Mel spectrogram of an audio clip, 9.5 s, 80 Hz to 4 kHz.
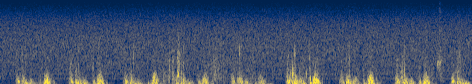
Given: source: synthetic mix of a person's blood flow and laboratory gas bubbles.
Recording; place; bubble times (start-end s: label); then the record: Doppler ultrasound of blood flow; precordium
8.72-8.89 s: bubbles
9.12-9.23 s: bubbles
From the record:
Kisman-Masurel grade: 112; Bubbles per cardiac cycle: 1 to 2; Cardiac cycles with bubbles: 1 to 10%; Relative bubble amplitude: moderate (0.250 to 0.450); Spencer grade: 1 (occasional bubble signal discernible with the cardiac motion signal, with majority of cardiac periods free of bubbles); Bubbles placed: anywhere in the cardiac cycle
